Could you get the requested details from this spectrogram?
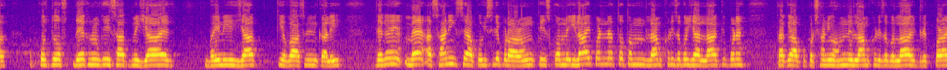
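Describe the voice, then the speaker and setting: A man teaching Quran reading online, spelling out letters and vowel marks slowly and explaining between recitations. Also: high-pitched. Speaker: Quran tutor.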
